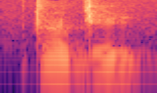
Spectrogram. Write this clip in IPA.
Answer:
t ɜ l ɟ e i̯

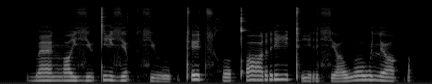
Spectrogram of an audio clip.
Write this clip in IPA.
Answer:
b æ˨ ŋ ɒ˨ i̯ zʲ u˨ t̪ i˦˨ zʲ ɒ˦ k sʲ u˨ | tʼ e˦ t͡s x o˨ kʼ ɒ˦ r i˦ tʼ i˨ r sʲ ɒ˨˦ w o˦ w lʲ ɒ˨ k

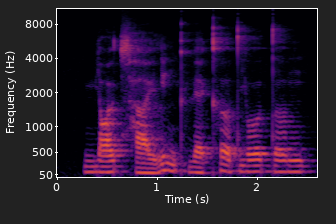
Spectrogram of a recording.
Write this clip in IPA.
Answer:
m j ɑ˨˦ ʊ̯ t͡sʰ a˨˩ ɪ̯ l i˥˨ ŋ pʰ ɥ ɛ˨˦ kʰ ɤ˥˨ t̪ j o˦ ʊ̯ t̪ ɤ˦ ŋ

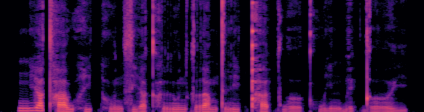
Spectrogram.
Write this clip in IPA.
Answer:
ŋ i˥˩ a̯ tʰ a˧ w h i˨˩ t̚ h u˨˩ n s i˨˩ a̯ kʰ r u˥˩ n k r a˥˩ m t r i˥˩ t̚ pʰ a˦˥ t̚ k w ɤː˨˩ kʰ w i˩˦ n b e˦˥ k̚ d ɤː˥˩ j

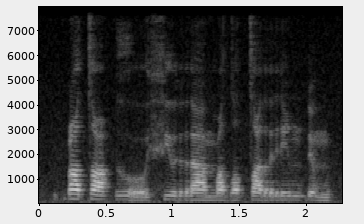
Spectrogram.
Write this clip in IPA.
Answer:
ɓ i tˤ i | ɣ o̰ fʲ u r a m ɘ dˤ ɨ tˤ ɘ r i m ɗ ɘ m

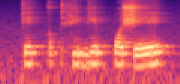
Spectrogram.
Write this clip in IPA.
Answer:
k e kː ɔ k fʲ e bʲ e pː ɔ ʃ e

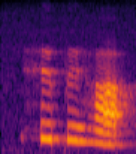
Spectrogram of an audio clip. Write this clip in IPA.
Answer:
h ɨ p ɨ ɦ ɒ

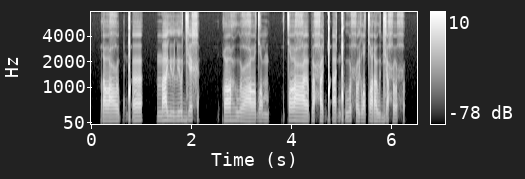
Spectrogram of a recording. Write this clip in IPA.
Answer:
ɾ ɑ ʕ o p ǃʼ ɐ | m a lʲ u lʲ o dʲ æ x | qʷ ɑ ɦ u ʕ ɑ dˤ o m | tˤ ɑ ʕ ɐ p ə ħ ə ǃʼ a ǃʼ u ħ o lʲ ə tˤ o ɾ u dʲ ɐ ħ o ħ

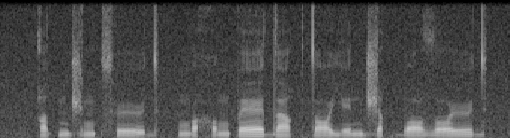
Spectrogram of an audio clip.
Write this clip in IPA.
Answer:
q a t n d͡ʒ ɒ ŋ t͡sʰ øː d | ŋ ɒ h ɔ ŋ p ɛː d aː q t ɒː j e n d͡ʒ i q b ɔ ðˤ øː d

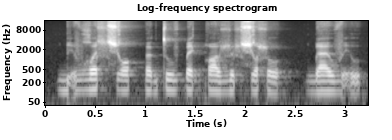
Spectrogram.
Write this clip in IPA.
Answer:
ɡ͡b ḛ v ʁʷ ɛ ɬ ɕ ɔ | œ ɡ t u v k͡p ɛ ɡ qʷ ɛ u̯ ɮ ʉ ɬ ɕ ɔ ɬ o | ɡ͡b æ u̯ v ḛ u̯

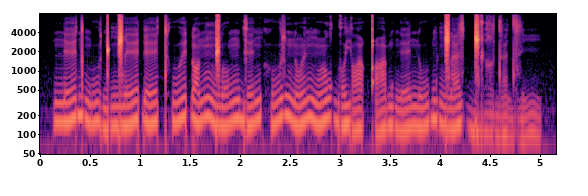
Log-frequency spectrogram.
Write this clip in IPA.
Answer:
n eː˨˥ d ŋ uː˩˧˩ d ŋ͡ǁ eː˨˥ ɗ eː˨˥ tʰ u˨˥ ɪ̯ ɗ ɒ˨˥ n ŋ͡ǁ o˨˥ ŋ ɡ eː˨˥ ŋ h uː˨˥ z n õ˨˥ ɪ̯ ŋ ũː˨˥ ʁ ɡ o˨˥ j ɒ˩˧˩ ɪ̯ qʼ æː˨˥ b ŋ eː˨˥ n uː˨˥ b ŋ͡ǁ æ˨˥ z ɡ͡ǁ i˩˧˩ ʁ d æ˩˧˩ d z i˩˧˩

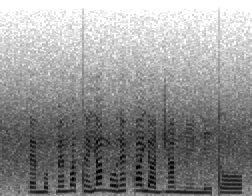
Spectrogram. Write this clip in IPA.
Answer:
h ɛ˨ m o˨ k͡p ɛ̃˨˦ b a˦ t ɛ̃˧ j a˦ m o˧ ɾ ɛ̃˦ h a˦ j a˧ d͡ʒ ã˧ n ĩ˨ n i˨ t o˧

